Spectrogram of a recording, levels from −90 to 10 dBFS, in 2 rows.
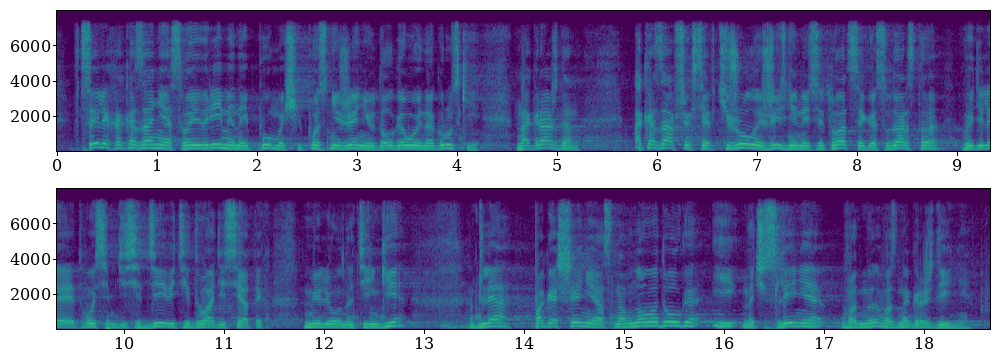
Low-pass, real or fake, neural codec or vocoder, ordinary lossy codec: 7.2 kHz; real; none; none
